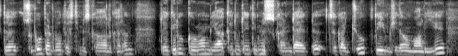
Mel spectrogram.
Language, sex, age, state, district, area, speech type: Kashmiri, male, 30-45, Jammu and Kashmir, Anantnag, rural, spontaneous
